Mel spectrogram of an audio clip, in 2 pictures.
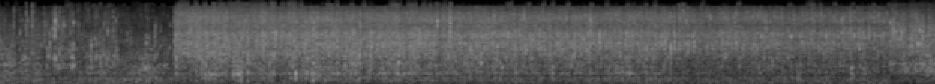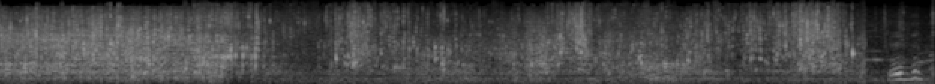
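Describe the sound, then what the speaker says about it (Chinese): Running tap water splashes and trickles steadily while muddy Chinese artichokes are soaked and washed in a home kitchen, then breaks into shorter, uneven splashes toward the end. "螺丝菜里面的泥比较多，把多泡一会儿，多洗几遍"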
